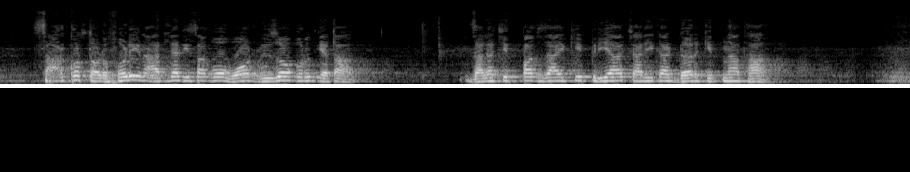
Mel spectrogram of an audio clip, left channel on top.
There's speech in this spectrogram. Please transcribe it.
सारको तडफडीन आदल्या दिसाक हो वॉर्ड रिजर्व करून घेता जाल्यार चिंतपाक जाय की प्रिया चारी का डर कितना था,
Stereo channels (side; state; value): right; silent; digital silence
